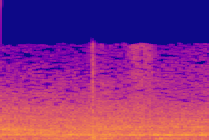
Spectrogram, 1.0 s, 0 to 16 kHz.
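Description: Stadium crowd noise in a PS4 football video game during a playoff kickoff: a steady, dense roar of massed fans with broad hiss, swelling briefly, continuous and loud through the short moment.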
